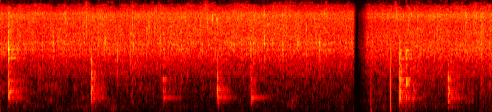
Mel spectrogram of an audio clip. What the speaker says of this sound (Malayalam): ചെമ്മീൻ ചേർക്കുന്നു. നന്നായി മിക്സ് ചെയ്യുക.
